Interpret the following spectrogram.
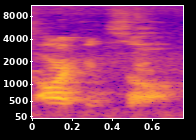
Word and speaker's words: Arkansas: and one way only three syllables with the accent on the first and last syllable and a silent S at the end they're having none of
